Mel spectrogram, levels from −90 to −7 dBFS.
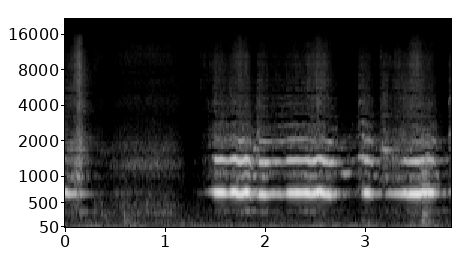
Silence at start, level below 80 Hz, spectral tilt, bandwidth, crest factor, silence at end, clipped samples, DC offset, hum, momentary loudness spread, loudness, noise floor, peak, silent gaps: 0 s; -64 dBFS; -3 dB/octave; 11.5 kHz; 14 dB; 0.1 s; under 0.1%; under 0.1%; none; 12 LU; -25 LUFS; -61 dBFS; -12 dBFS; none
